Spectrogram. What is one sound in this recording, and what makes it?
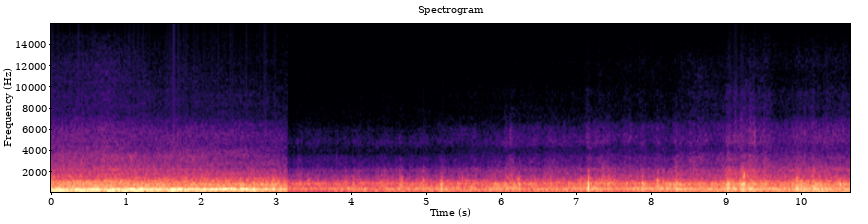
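A motorboat engine roars at speed.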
